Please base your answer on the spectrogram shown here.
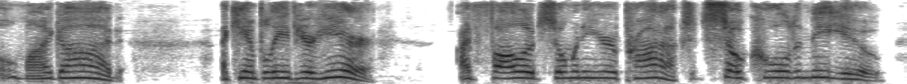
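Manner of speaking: very high, gushing, starstruck fan voice.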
